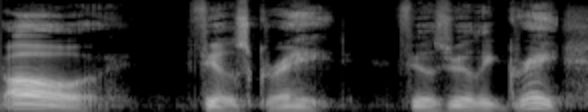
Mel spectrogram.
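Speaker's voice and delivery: slow, low, unconvinced mock enthusiasm; half-hearted. Retold half-hearted answer to envious friends.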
